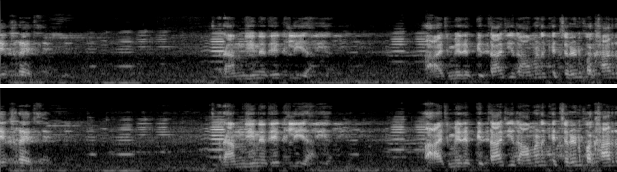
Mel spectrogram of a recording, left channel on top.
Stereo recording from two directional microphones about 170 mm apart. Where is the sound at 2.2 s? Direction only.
35° right (ahead or behind).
